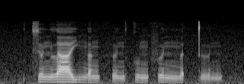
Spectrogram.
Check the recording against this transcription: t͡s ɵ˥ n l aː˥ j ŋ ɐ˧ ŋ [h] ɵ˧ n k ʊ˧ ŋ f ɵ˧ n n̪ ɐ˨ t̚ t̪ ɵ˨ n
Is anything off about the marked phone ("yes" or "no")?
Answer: no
